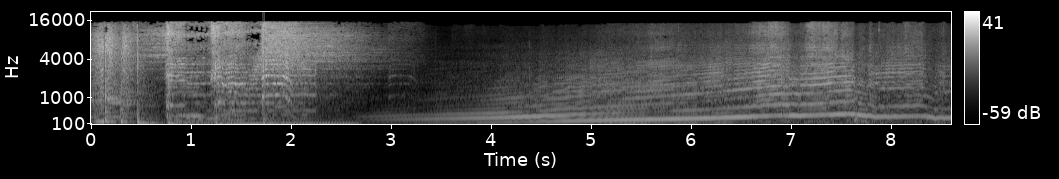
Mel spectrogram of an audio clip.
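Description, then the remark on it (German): A motorcycle engine roars loudly through rapid gear changes, then drops and climbs again in a long, steady rising whine as it accelerates away, with no talking. “Dieses Geräusch, das hört man jetzt immer öfters. Denn ja, bei dem schönen Wetter beginnt so langsam wieder die Motorradsaison.”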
